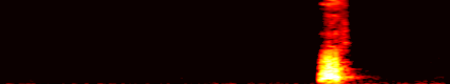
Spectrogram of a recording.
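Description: A single short bark from a toy poodle, about one and a half seconds in, after near silence.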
